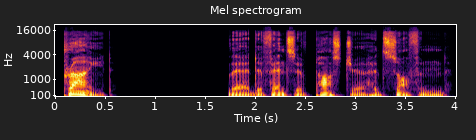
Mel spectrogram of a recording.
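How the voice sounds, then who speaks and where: A man narrating a sci-fi story in a measured, dramatic storytelling manner. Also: a bass voice, very animated, slightly rough, no echo, studio quality.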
